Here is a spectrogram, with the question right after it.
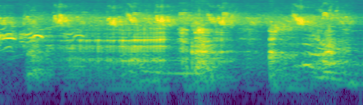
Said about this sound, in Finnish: Mutta kuka karjuisi täällä Suomessa yhtä lempeästi kuin leijona?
